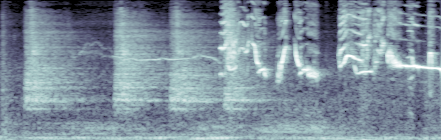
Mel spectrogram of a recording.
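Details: Oriental magpie-robin song used for training birds: a few broad raspy bursts, then sweeping whistled notes and a long high steady whistle near the end.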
